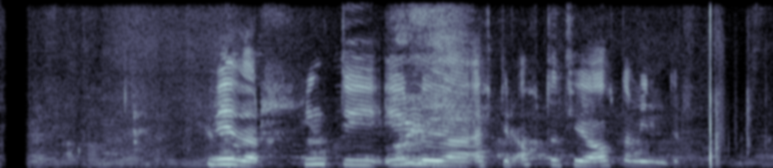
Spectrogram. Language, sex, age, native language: Icelandic, male, 13, Icelandic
